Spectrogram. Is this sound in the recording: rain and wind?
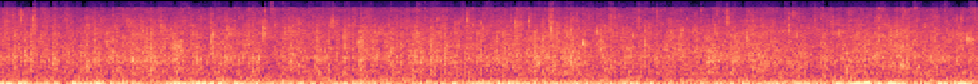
yes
